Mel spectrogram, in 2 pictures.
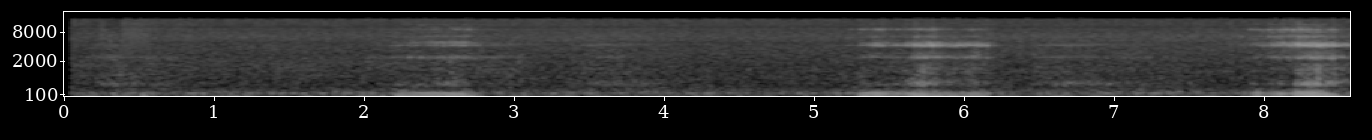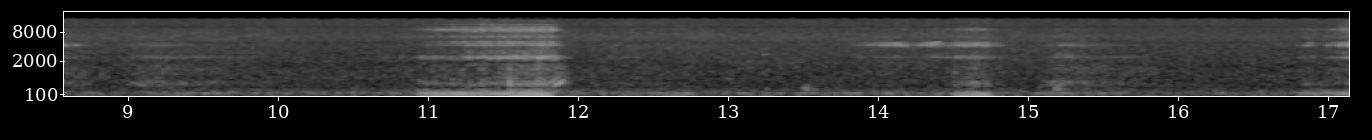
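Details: Sleep-deprived working woman snoring: low rumbling snores about every three seconds, some longer and louder, with quiet breathing between.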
